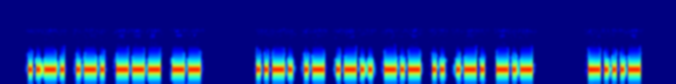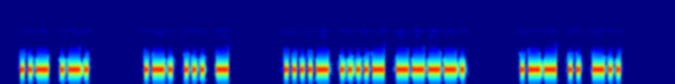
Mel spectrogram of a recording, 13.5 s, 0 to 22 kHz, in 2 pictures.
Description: Morse code, heard as a keyed tone, about 30 wpm, 700 Hz. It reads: FROM FALKIRK <BT> UR RST 449 WID
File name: UK MASTER QSOs TRAINING/30WPM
